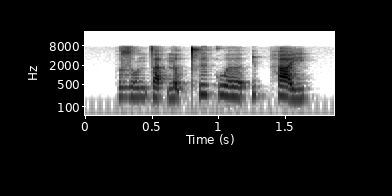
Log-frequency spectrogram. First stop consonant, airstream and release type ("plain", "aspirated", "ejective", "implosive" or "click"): plain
